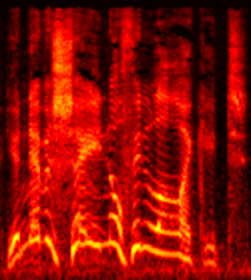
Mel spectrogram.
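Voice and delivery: put-on very high, slow, drawn-out old countryman; heightened rustic amazement. A narrator's reading. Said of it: "and grunted".

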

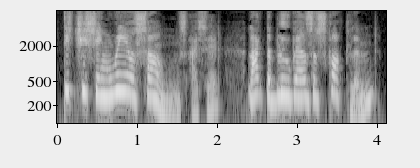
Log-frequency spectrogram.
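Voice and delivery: put-on a high, eager boy begging his uncle; the nephew keeping the old man awake; young boy nudging sleepy uncle, high and pleading; young boy's voice. Boy asks about songs.

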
